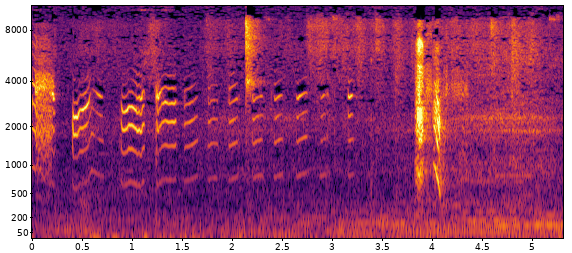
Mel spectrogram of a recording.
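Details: Talking parrot indoors gives a quick run of about a dozen short, identical chirped notes, evenly spaced, followed by a pair of sharp louder clicks over steady background hum.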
